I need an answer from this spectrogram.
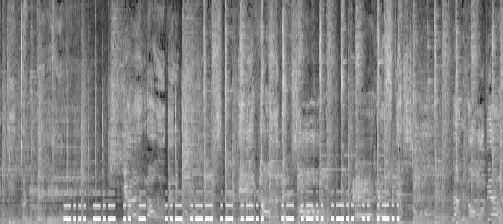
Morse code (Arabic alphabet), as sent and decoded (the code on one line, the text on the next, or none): -... -.- .. - / ..- .-- .- .-.. / .- .-.. .-.. .. .-..
بكيت طوال الليل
